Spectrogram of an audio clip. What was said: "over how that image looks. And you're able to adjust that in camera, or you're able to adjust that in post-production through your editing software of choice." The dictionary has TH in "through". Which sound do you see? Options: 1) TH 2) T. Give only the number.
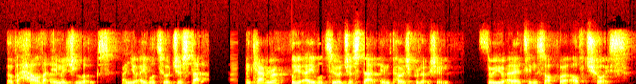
1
